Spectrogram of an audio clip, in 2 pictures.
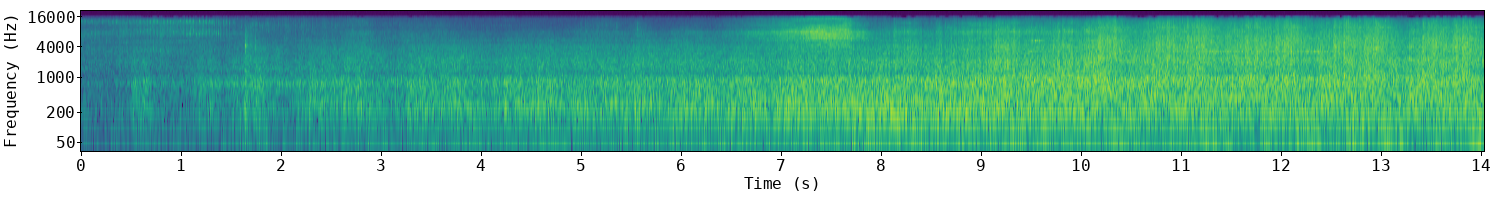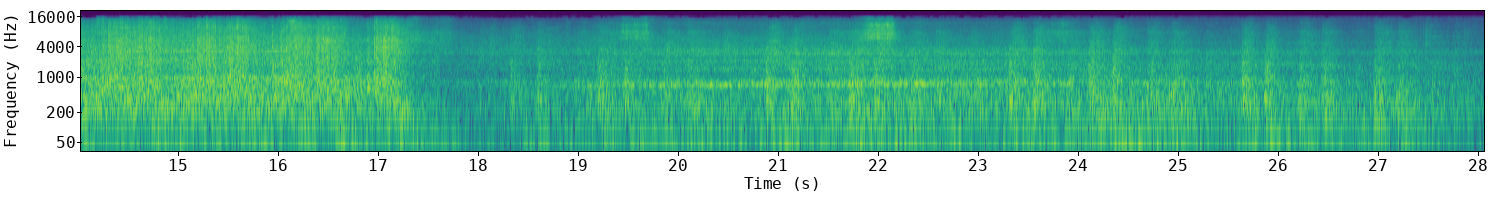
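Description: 5000-series electric train running across a steel girder bridge: a rumble with clattering wheels that builds up, stays loud while the cars pass, and drops off sharply about 17 seconds in. After that, quieter running noise from another train goes on, with a steady whine for a few seconds.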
